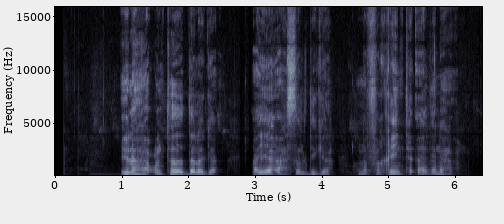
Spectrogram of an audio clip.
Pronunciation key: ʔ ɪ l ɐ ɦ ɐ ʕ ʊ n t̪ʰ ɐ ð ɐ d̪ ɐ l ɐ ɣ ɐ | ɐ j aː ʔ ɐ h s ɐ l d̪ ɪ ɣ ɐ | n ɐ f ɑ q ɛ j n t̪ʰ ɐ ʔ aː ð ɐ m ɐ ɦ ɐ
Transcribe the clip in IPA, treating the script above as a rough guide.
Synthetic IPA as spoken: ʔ ɪ l ɐ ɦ ɐ ʕ ʊ n t̪ʰ ɐ ð ɐ d̪ ɐ l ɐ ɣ ɐ | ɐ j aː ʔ ɐ h s ɐ l d̪ ɪ ɣ ɐ | n ɐ f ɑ q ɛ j n t̪ʰ ɐ ʔ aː ð ɐ n ɐ ɦ ɐ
